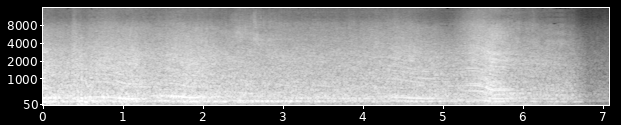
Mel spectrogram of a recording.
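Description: Race cars in a Daytona racing video game drone past in a steady engine roar, with rising and falling pitch sweeps as cars pass close by, loud and continuous.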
